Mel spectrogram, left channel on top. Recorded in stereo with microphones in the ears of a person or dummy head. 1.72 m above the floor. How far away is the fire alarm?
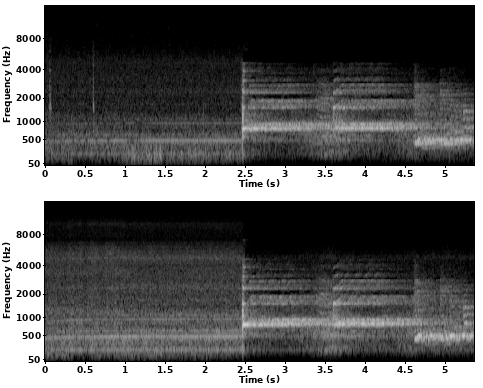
About 1.0 m.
